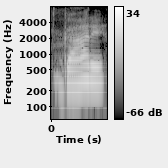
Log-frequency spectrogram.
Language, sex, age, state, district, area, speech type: Odia, female, 18-30, Odisha, Nabarangpur, urban, spontaneous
